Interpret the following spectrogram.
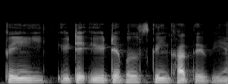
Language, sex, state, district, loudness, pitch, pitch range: Hindi, male, Chandigarh, Chandigarh, -20 LUFS, 95 Hz, 90-100 Hz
